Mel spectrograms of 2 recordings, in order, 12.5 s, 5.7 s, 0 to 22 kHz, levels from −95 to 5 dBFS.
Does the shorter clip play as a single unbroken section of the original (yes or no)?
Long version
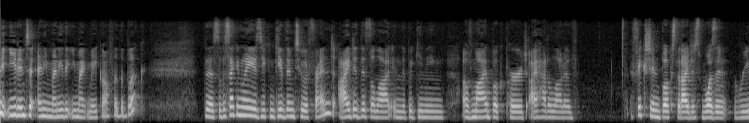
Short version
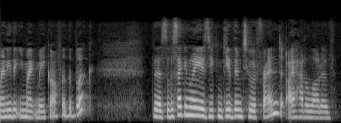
no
